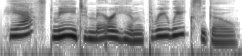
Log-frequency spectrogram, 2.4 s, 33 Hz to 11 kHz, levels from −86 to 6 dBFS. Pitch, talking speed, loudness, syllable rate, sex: 220 Hz, 220 wpm, -16 LUFS, 5.2 syllables/s, female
